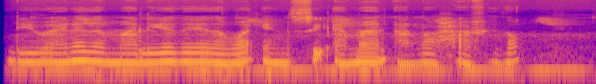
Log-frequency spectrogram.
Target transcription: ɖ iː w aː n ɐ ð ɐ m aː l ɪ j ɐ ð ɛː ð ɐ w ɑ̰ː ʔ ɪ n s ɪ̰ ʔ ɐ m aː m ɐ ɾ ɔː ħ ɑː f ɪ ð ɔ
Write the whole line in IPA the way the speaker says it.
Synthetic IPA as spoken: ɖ iː w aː n ɐ ð ɐ m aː l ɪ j ɐ ð ɛː ð ɐ w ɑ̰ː ʔ ɪ n s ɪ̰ ʔ ɐ m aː n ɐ l ɔː ħ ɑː f ɪ ð ɔ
